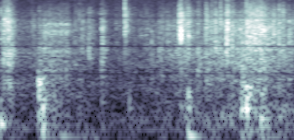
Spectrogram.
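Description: Near silence: room tone with a few very faint soft ticks.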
